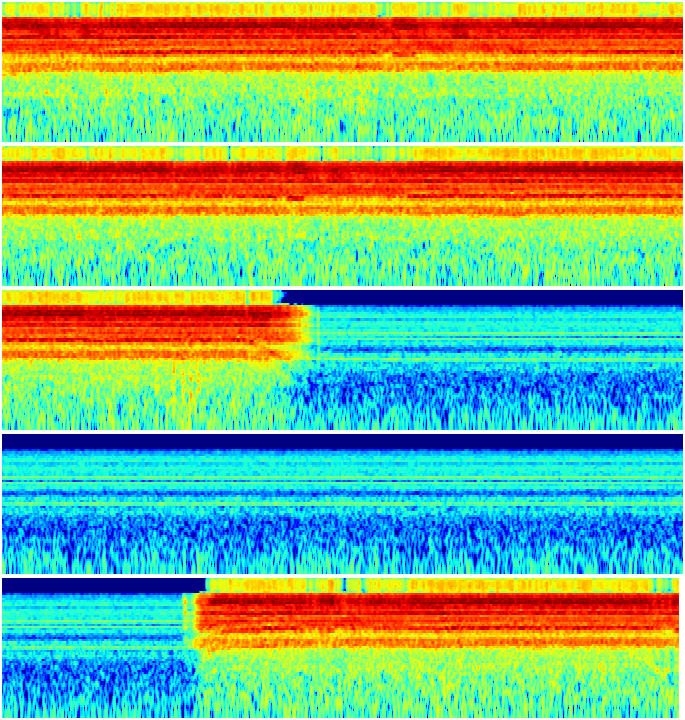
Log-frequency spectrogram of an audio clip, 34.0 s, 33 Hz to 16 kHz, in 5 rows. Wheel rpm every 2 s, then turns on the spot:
190, 230, 230, 230, 230, 230, 230, 220, 30, 0, 0, 0, 0, 0, 60, 220, 230.
none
